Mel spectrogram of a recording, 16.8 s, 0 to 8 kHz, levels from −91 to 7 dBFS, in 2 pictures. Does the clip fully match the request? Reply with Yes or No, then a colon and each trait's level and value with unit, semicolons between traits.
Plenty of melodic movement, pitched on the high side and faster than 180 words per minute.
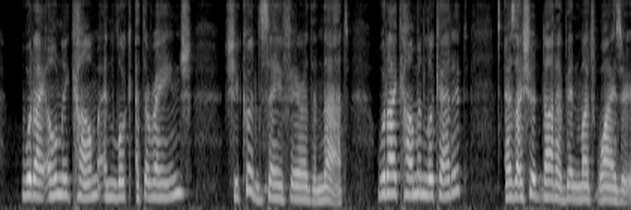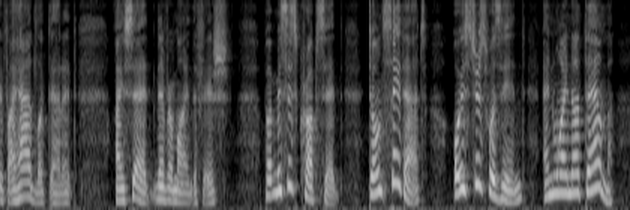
Yes: wide, 6.1 semitones; high, 205 Hz; average, 200 wpm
